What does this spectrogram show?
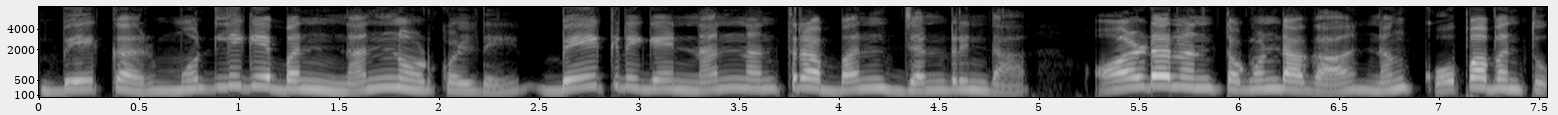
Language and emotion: Kannada, angry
